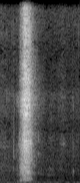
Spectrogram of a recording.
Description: Our cute sleepy puppy sleeping and sneezing herself awake!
